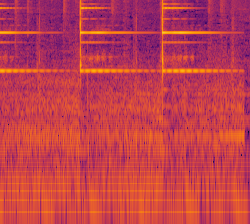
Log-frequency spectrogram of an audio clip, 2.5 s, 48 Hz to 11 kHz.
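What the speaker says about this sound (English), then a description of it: "The left-hand grip has the power on-off button and an adorable little bell." Small handlebar bell on a DYU D3F electric bike dinged twice, each a bright metallic ring that decays quickly, close up over a low background rumble.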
